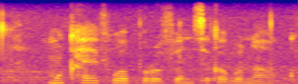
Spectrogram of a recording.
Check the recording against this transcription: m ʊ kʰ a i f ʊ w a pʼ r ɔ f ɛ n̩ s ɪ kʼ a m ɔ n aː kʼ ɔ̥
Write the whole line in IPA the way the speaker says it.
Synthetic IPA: m ʊ kʰ a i f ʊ w a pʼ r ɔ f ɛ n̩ s ɪ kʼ a b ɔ n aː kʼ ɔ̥

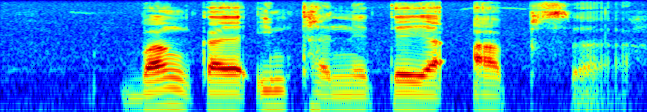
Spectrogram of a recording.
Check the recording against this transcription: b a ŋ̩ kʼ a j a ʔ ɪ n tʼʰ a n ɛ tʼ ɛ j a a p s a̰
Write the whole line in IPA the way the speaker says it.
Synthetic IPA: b a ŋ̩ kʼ a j a ʔ i n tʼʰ a n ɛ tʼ ɛ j a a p s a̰

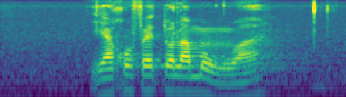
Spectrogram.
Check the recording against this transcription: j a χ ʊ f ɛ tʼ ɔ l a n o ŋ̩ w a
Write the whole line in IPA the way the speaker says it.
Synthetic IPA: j a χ ʊ f ɛ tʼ ɔ l a m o ŋ̩ w a

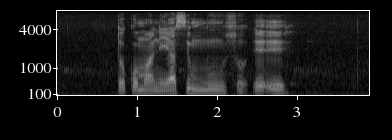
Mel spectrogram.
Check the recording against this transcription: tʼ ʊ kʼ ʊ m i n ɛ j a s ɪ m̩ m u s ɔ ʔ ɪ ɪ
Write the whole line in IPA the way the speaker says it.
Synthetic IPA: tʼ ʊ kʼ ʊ m a n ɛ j a s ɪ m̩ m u s ɔ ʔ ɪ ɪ

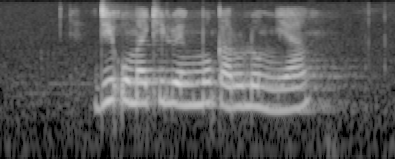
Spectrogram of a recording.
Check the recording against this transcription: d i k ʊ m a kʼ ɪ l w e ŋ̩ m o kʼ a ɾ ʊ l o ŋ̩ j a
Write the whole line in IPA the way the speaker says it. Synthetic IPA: d i ʔ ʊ m a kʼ i l w e ŋ̩ m o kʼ a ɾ ʊ l o ŋ̩ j a

